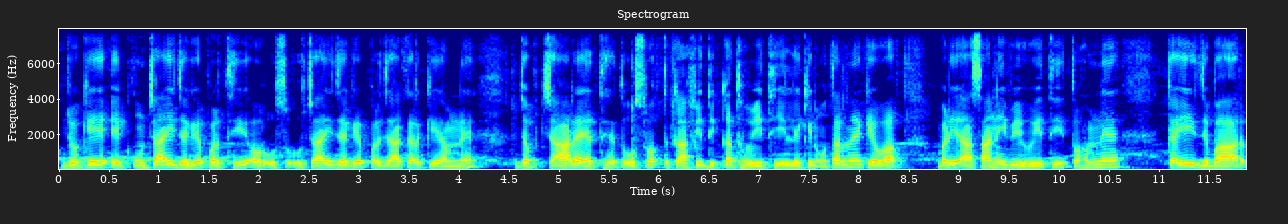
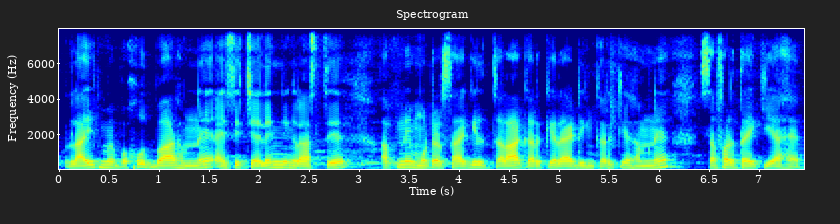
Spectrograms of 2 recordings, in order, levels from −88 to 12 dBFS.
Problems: constant background noise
